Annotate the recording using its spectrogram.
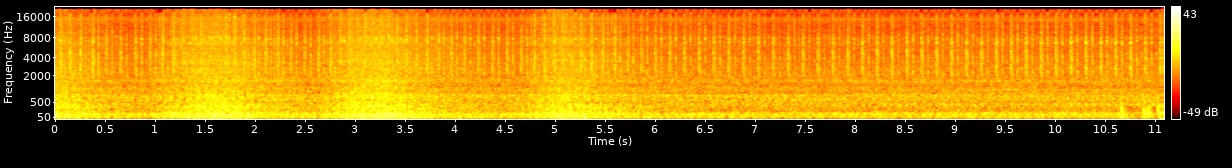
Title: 1963 impala 327 V8 SBC ticking noise right side valves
